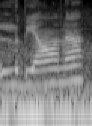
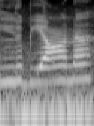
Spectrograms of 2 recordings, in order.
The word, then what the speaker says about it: Ljubljana: general aviation parking here at little Jana I'm pronouncing it totally wrong on my look I think it's Ljubljana but you'll be um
